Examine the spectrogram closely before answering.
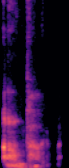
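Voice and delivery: breathy whisper under the talk. Real, not acted. Whispering to a friend beside a sleeping dog. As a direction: whisper it so no one wakes.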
